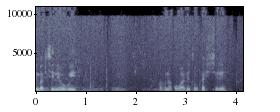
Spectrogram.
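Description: A man's voice speaking in two short stretches, separated by a pause of about a second and a half.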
